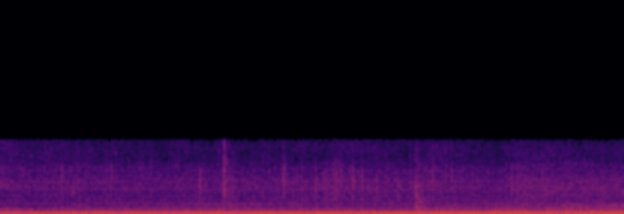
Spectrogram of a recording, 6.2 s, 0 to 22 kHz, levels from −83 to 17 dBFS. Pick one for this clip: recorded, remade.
recorded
